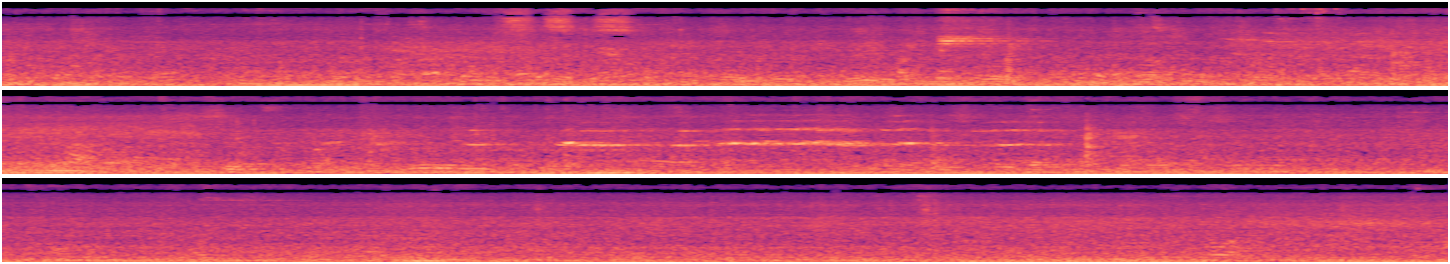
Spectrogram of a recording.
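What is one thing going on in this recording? A crowd of men murmurs and chats nearby.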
